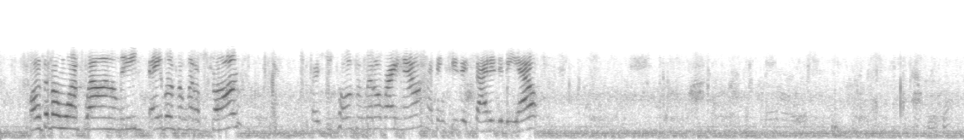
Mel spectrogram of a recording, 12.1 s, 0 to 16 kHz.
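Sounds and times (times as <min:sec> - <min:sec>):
low background hum: 0:00.0 - 0:12.0
dogs walking on gravel: 0:02.0 - 0:12.0.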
